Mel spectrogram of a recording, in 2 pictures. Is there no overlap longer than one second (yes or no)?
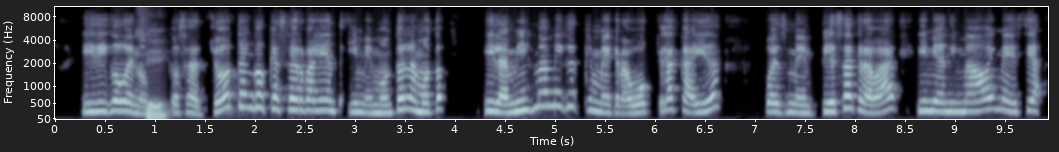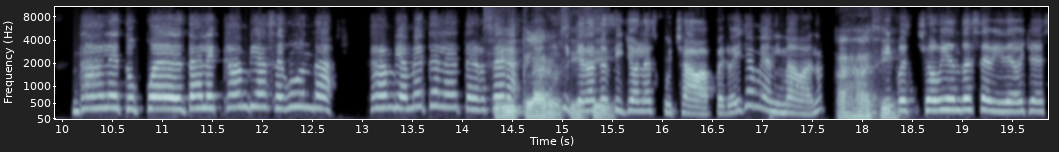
no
